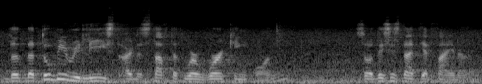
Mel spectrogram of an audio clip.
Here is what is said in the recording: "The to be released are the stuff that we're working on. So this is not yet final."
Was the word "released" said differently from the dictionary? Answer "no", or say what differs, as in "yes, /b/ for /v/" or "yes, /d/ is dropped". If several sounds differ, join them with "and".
no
